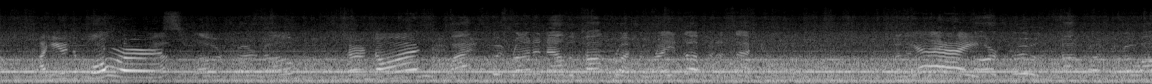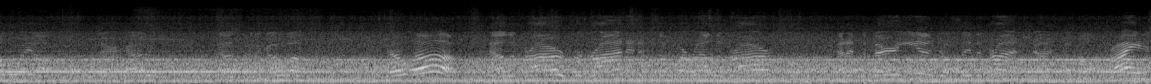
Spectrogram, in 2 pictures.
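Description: Automatic tunnel car wash equipment running an empty test cycle: a steady machinery hum made of several held tones from pumps and motors, over the hiss of water spray.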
